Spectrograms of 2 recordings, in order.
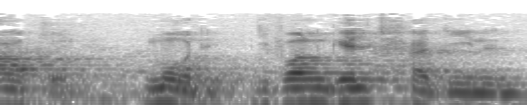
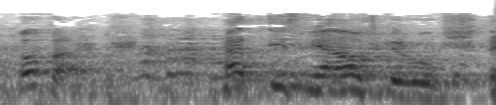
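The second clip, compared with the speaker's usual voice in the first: high, loud words through laughter; real belly laugh breaking round the words; 5 semitones higher, 4 dB louder than usual. Real, not acted. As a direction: crack up at your own slip. Jokes about his slip, laughing.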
